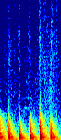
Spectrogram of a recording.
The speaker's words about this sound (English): Keep on knocking, but you can't come in.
